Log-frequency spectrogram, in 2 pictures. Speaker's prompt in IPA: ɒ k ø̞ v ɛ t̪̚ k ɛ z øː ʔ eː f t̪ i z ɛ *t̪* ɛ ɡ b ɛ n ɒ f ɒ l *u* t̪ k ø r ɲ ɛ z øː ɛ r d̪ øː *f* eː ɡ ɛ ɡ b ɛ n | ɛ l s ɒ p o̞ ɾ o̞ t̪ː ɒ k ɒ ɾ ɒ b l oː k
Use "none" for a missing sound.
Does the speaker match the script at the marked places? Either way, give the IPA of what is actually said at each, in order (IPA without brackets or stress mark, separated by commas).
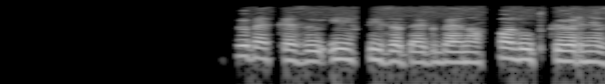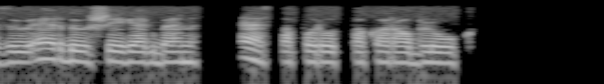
d̪, u, ʃ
